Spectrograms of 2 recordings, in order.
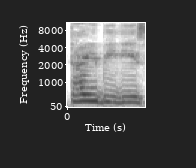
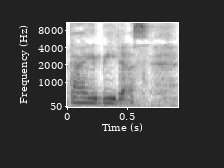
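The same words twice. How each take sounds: First: The word ends with a 'teez' sound. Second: The word ends with a 'tus' sound. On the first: The speaker calls it right. "It's a T E S" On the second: The speaker calls it wrong. "as though there's a T U S at the end"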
